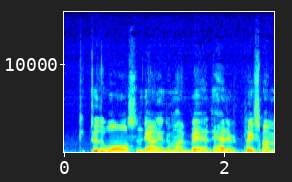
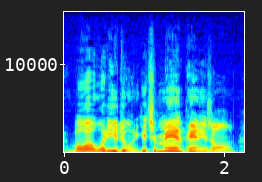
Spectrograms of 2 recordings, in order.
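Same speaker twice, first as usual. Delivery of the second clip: country guy voice; 3 semitones higher, 9 dB louder than usual. Retold or imitated. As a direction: bark it like a rough country buddy. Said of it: "country guy".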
